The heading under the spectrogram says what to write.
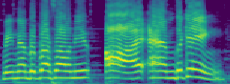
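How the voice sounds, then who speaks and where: A woman's voice: fairly high pitch, fairly even intonation, measured pace, clean tone, soft background music, voice pushed up. A woman voicing an irate, bossy old king in a storybook, blustering and imperious. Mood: imperious rage.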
